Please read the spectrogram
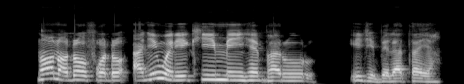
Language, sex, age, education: Igbo, female, 46-60, tertiary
